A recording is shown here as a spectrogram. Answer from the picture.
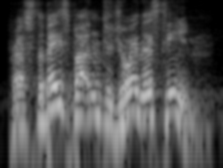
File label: Press Button To Join, Announcer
